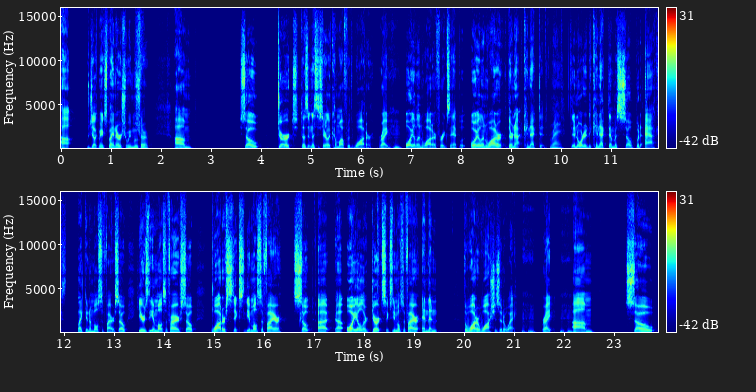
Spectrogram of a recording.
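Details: Adult man speaking; ordinary speech.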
